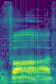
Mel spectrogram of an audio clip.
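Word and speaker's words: ו: Finally, with regard to the consonant that we call wow in modern Hebrew, it's called a vav and pronounced like the v in vine.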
